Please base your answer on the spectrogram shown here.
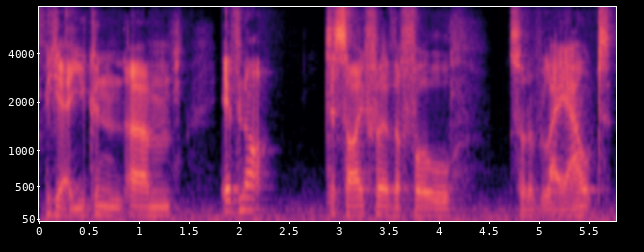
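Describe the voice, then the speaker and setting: Low voiced guy game mastering, kinda rambly and improvised, noisy background. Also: slow, darkish tone. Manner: hesitant, rambling, explanatory. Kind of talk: tabletop game narration, improvised and conversational. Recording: clear background noise.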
